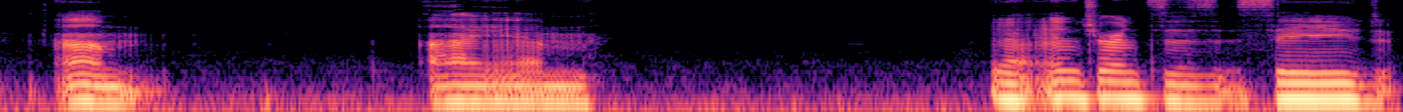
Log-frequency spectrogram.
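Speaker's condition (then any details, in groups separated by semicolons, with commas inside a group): Traumatic brain injury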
